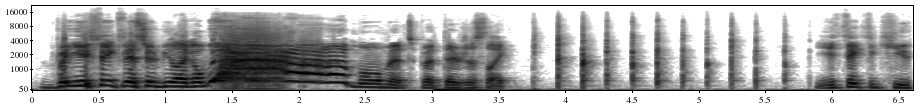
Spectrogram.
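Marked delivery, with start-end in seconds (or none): 0.1-2.4 loud high mock crowd cheer; crowd roar imitation.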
